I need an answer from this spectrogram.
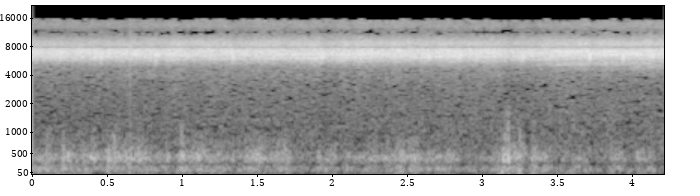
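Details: A Kaempfer cicada, a species that walks around a lot, sings a steady, shrill, unbroken buzz, high-pitched and level throughout, recorded in 2009.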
